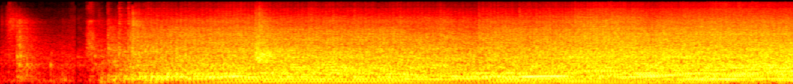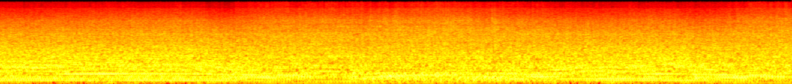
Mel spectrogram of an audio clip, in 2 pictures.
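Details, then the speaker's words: Victa two-stroke PowerTorque mower after replacing the ignition coil to cure no spark: buzzy engine running steadily at high revs with a wavering, rattly edge; owner suspects a loose blade, not confirmed. "pull and it sounds like we've got a bit of a loose blade there but as you can see we've got this Victor two-stroke back to a running condition"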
